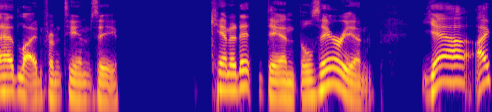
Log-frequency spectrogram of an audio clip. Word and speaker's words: Bilzerian: Bilzerian?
